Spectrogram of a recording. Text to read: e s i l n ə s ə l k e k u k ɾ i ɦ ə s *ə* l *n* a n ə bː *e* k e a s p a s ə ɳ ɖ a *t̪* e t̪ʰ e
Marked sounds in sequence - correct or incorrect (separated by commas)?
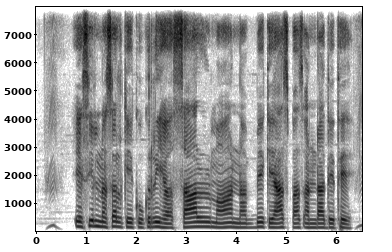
incorrect, incorrect, correct, incorrect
